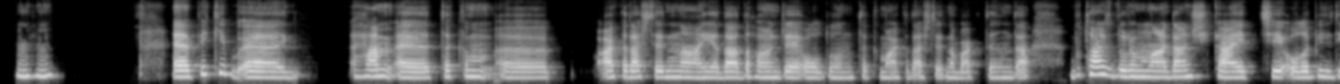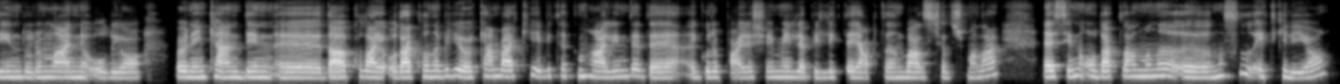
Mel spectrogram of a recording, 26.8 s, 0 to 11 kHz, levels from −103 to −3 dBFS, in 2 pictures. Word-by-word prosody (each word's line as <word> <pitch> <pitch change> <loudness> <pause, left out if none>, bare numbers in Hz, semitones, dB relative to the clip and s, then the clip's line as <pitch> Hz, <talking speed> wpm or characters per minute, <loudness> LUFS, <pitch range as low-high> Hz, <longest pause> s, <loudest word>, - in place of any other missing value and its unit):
Hı - - -5
hı. 220 +2 -2 1.2
Eee, 205 0 +7
peki 285 +1 -2
b - - -5
eee, 185 -2 +4 0.5
hem, 215 0 +3
eee, 180 0 +2
takım, 210 0 -4
eee, 180 0 -2 0.5
arkadaşlarına 195 -2 +1
ya 185 0 -2
da 185 -1 +5
daha 190 -2 -1
önce 185 0 -1
olduğun 180 0 -4
takım 185 -1 -10
arkadaşlarına 185 0 -5
baktığında, 180 +1 -5 0.4
bu 235 +4 -10
tarz 275 -3 +5
durumlardan 205 -1 +3
şikâyetçi 195 -2 +1
olabildiğin 195 0 -1
durumlar 190 0 +1
ne 185 - -1
oluyor? 175 0 -2 0.4
Örneğin 195 0 +2
kendin, 190 -1 +1
eee, 180 -1 +1
daha 195 - +6
kolay 195 -2 +3
odaklanabiliyorken 205 +2 +2
belki 205 +1 +2
bir 220 0 -9
takım 220 0 -6
hâlinde 205 +2 0
de, 180 -1 0 0.2
eee, - - -3
grup 190 +1 -5
paylaşımıyla 190 0 -3
birlikte 185 +1 -4
yaptığın 180 0 -3
bazı 180 -1 +1
çalışmalar, 190 +7 -5 0.3
eee, 205 0 +7
senin 210 +2 -2
odaklanmanı, 215 +2 +1
ııı, 185 0 +1
nasıl 230 +6 -6
etkiliyor? 210 - -4
195 Hz, 115 wpm, -23 LUFS, 185-210 Hz, 1.2 s, Eee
